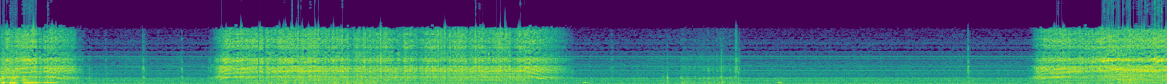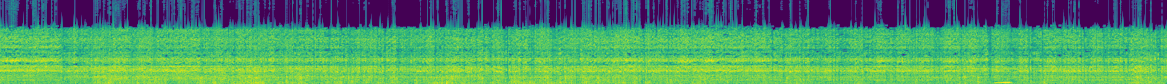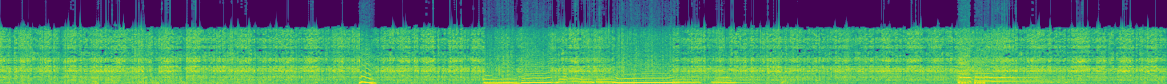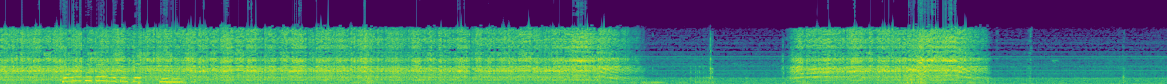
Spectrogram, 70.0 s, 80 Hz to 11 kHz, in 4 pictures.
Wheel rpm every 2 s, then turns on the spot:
50, 10, 140, 160, 40, 0, 0, 0, 130, 160, 160, 160, 160, 160, 160, 160, 160, 160, 160, 160, 160, 160, 160, 160, 160, 160, 160, 160, 160, 160, 150, 20, 70, 120, 0.
none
